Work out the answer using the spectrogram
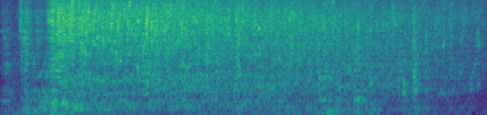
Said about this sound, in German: Und am Klo. Da habe ich schon gespült.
